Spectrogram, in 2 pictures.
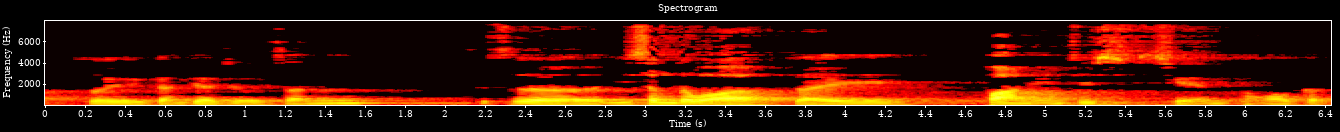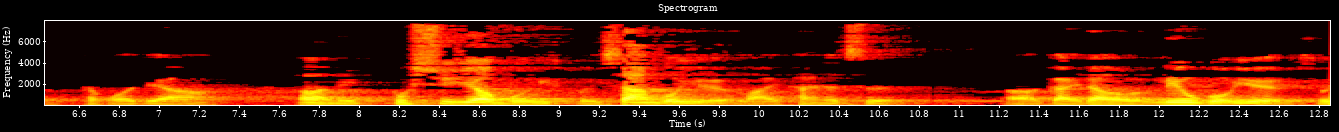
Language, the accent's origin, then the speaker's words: Chinese; Hong Kong; accent: Cantonese; Chinese is a second language; moved away as an adult; also born or lived in Shanghai, China; now in United States; 因为我本身是上海人，六岁的时候从上海跟父母亲移民到香港，然后在香港长大，所以我讲的有广东的口音，所以原谅啊，不是很纯正的普通话，在香港念了小学、中学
